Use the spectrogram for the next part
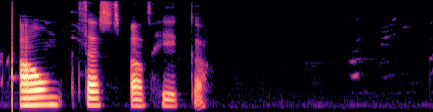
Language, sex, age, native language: Icelandic, female, 9, Icelandic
